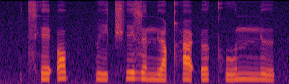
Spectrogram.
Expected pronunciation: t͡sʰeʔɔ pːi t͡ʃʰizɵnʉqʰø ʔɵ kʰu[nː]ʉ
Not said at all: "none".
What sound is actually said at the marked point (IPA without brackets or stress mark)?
nː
